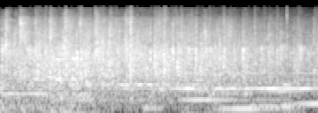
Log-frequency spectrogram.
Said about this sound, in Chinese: 大家用热烈的掌声欢迎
